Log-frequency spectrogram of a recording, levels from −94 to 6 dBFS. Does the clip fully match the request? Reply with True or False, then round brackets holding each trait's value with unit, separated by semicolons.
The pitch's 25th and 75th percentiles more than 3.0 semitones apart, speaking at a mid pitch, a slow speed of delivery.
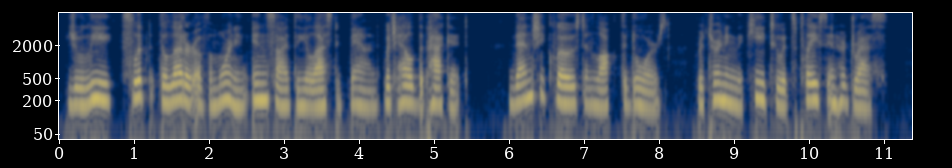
False (3.8 semitones; 180 Hz; 165 wpm)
